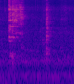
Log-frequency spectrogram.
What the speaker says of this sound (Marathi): हे सगळं परतून घ्यायचं याच्यामध्ये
